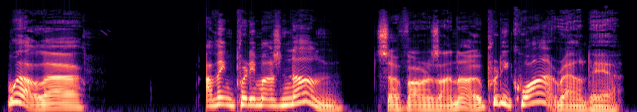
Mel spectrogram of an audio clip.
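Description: A man voicing a frazzled, sarcastic middle-aged man who erupts into loud exasperated rants. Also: medium pitch, huge pitch swings, normal speed, dry recording, clean studio sound. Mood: mild, vague.

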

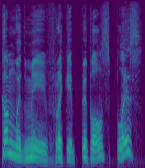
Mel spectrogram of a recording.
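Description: A man's voice: a little high, animated, slow pace, no echo, clean studio sound, pitched above the performer's own voice. A man voicing a woman fortune-teller who fakes an accent and broken English. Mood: coaxing.

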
